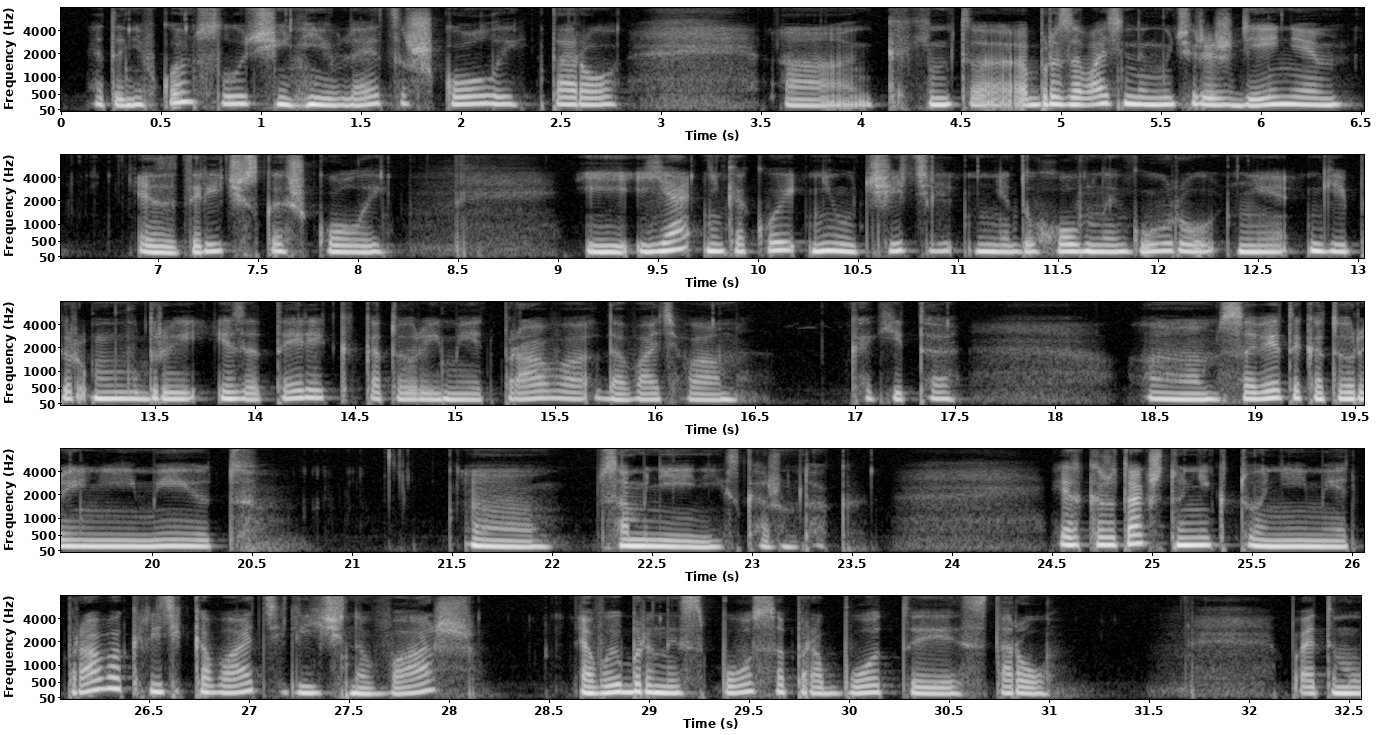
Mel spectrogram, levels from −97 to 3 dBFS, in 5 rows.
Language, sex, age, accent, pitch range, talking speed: Russian, female, 20-39, native, 185-215 Hz, 110 wpm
